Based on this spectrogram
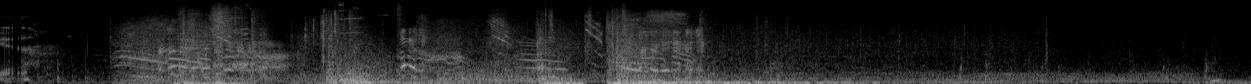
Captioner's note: gunfire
